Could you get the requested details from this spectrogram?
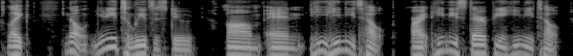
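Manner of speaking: ordinary delivery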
